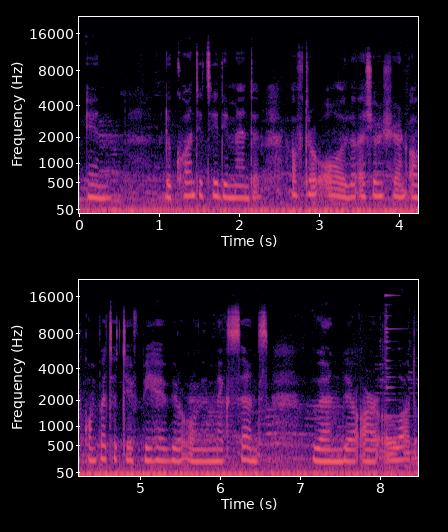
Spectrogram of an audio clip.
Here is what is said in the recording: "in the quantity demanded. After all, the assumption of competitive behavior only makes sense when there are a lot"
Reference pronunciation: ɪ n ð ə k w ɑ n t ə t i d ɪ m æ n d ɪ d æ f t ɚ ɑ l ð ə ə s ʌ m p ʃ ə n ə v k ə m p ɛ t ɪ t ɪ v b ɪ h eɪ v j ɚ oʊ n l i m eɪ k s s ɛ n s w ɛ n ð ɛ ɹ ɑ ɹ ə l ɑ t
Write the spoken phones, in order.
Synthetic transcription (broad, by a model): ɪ n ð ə k w ɑ n t ə t i d ɪ m æ n d ɪ d æ f t ɚ ɑ l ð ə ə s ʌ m ʃ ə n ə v k ə m p ɛ t ɪ t ɪ v b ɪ h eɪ v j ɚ oʊ n l i m eɪ k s s ɛ n s w ɛ n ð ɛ ɹ ɑ ɹ ə l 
